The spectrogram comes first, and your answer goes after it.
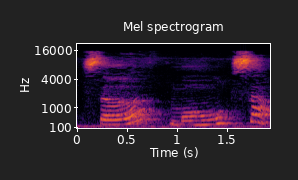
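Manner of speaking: समोसा very slow, as स, मो, सा; syllable by syllable. Shown as a demonstration. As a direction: stretch समोसा into three separate syllables. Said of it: "तीन अक्षरों से मिलकर बना है".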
